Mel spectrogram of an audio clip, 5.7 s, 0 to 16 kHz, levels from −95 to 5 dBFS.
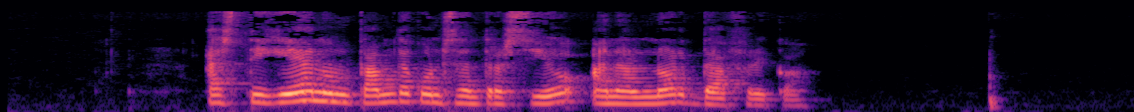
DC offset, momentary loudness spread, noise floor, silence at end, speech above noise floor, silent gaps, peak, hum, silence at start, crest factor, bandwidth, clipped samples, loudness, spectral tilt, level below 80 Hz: under 0.1%; 16 LU; -81 dBFS; 0.7 s; 59 dB; none; -6 dBFS; none; 1.05 s; 20 dB; 11.5 kHz; under 0.1%; -23 LUFS; -4.5 dB/octave; -72 dBFS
